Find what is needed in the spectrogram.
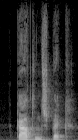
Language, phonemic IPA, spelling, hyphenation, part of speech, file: Dutch, /ˈkaː.tə(n)ˌspɛk/, katenspek, ka‧ten‧spek, noun, Nl-katenspek.ogg
- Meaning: Katenspeck, a hot-steamed type of bacon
